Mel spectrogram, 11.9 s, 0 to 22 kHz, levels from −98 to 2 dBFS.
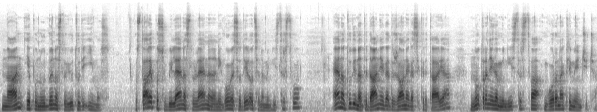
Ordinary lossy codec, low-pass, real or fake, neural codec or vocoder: none; 19.8 kHz; real; none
